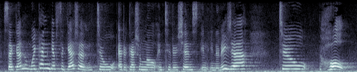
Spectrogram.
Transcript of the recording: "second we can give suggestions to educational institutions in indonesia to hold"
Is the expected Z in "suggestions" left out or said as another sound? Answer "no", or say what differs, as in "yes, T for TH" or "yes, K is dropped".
yes, Z is dropped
